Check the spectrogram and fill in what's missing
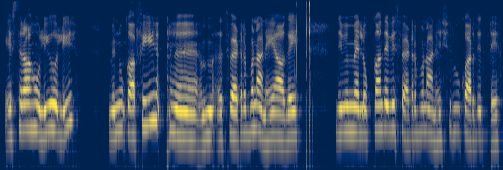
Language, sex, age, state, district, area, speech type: Punjabi, female, 60+, Punjab, Jalandhar, urban, spontaneous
